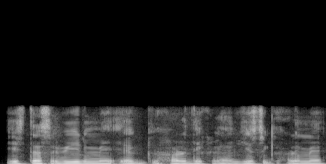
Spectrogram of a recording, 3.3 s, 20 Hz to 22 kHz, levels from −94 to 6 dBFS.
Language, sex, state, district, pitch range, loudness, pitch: Hindi, male, Bihar, Patna, 115-135 Hz, -19 LUFS, 120 Hz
